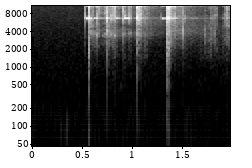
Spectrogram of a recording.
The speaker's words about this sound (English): These are real metal coins. That you can, you know, I told you I'd get this in here somewhere, that you can give to your players.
